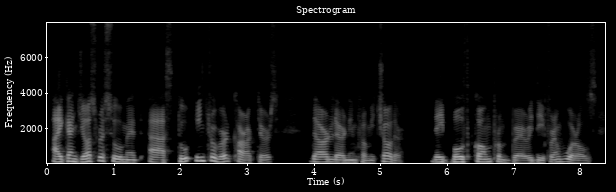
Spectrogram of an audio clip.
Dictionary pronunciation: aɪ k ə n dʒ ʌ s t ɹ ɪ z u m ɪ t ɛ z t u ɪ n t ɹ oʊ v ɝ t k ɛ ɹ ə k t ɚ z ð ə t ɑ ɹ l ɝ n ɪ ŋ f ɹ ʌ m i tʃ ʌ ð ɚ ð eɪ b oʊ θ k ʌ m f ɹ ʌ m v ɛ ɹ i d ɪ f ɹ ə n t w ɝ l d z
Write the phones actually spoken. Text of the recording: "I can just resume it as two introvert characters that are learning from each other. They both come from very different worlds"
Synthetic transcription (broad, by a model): aɪ k ə n dʒ ʌ s t ɹ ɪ s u m ɪ t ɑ s t u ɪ n t ɹ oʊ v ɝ t k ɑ ɹ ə k t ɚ s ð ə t ɑ ɹ l ɝ n ɪ ŋ f ɹ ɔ m i tʃ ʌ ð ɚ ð eɪ b oʊ θ k ʌ m f ɹ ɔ m v ɛ ɹ i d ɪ f ɹ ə n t w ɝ l d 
